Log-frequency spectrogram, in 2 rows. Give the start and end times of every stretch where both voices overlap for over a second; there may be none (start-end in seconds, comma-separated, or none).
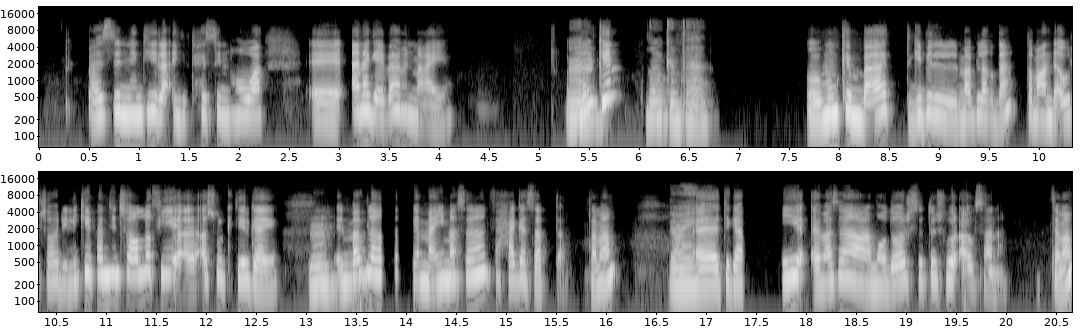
none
